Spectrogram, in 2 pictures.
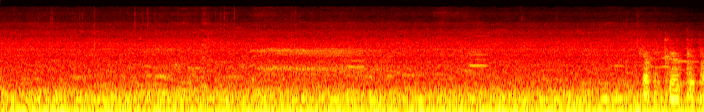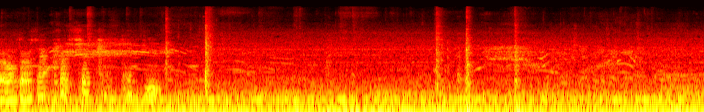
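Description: An aircraft engine hums steadily from inside the cabin.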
